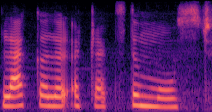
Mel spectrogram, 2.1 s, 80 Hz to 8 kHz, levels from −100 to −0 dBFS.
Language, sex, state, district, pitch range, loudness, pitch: Hindi, female, Uttar Pradesh, Jalaun, 235-255 Hz, -29 LUFS, 245 Hz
